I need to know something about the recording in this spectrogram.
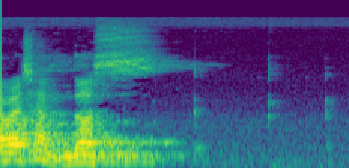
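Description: A man's voice says "das" (ten), followed by two faint short clicks of chalk on a blackboard near the end.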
